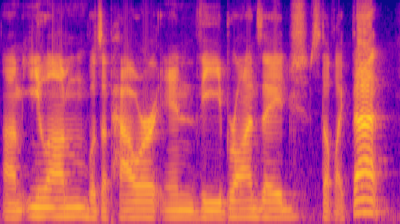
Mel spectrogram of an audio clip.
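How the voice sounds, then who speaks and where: Bright-voiced Southern US man, chatty. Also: lowish voice, level tone, a little slow, clean tone, highs cut off. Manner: chatty, conversational, many ums and uhs. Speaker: YouTube channel host. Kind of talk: casual history commentary.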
